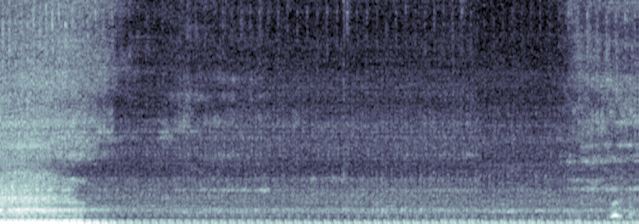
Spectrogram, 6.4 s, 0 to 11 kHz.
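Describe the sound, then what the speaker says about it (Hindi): A Royal Enfield Interceptor 650 motorcycle fires up with a loud burst, then settles into a steady, close, rhythmic idle that chugs evenly for several seconds. "बाइक को ऑन करना पड़ेगा।"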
